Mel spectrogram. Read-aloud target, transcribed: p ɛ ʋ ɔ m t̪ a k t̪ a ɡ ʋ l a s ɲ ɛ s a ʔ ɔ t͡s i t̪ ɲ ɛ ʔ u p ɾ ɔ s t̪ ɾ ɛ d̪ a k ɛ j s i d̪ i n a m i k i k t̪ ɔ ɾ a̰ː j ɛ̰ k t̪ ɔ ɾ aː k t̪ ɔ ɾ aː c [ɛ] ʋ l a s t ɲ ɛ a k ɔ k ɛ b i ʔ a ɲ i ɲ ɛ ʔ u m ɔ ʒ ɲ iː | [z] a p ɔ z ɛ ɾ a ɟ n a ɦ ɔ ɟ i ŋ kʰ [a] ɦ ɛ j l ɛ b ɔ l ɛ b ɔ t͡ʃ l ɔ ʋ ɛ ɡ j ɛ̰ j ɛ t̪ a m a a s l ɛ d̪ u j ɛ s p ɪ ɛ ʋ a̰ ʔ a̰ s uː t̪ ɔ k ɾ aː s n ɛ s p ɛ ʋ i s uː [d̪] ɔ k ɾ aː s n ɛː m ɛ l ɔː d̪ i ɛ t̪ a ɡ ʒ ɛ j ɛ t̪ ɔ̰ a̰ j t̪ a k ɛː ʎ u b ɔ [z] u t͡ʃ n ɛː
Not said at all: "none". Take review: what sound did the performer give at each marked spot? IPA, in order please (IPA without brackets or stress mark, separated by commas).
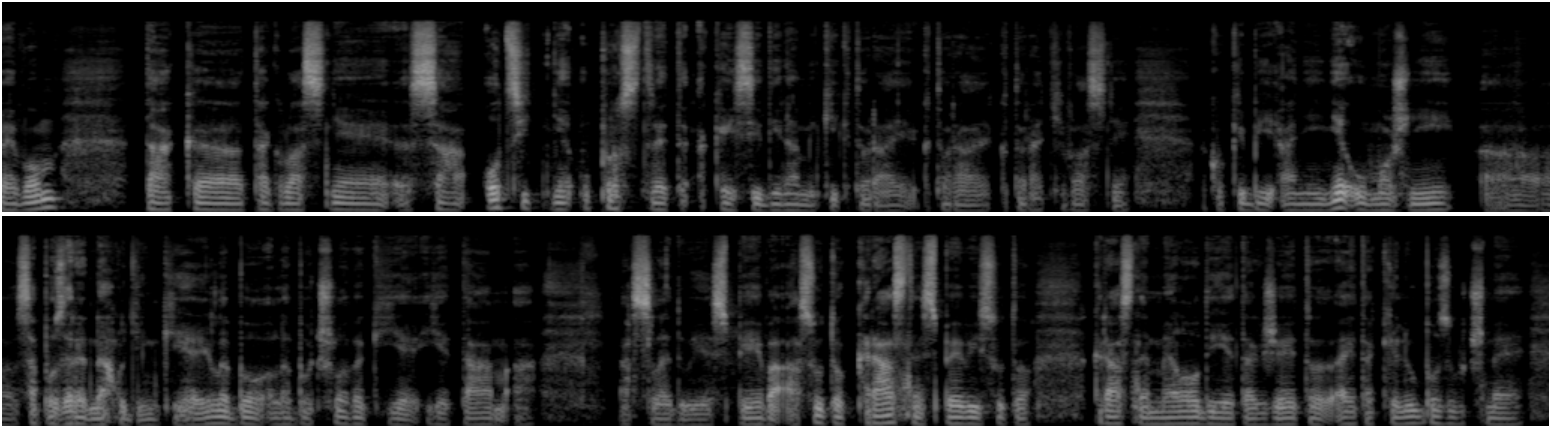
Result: i, s, i, t̪, z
